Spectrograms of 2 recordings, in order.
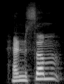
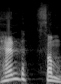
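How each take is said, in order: First: Said in the usual way. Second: "हैंडसम" split with a break, हैंड-सम; two separate syllables. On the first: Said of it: "हैंडसम को मैं दो बार". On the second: Shown as a demonstration. Teacher showing two changes of structure, "हैंडसम" in two parts. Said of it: "दो बार structure change हो रहा है".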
